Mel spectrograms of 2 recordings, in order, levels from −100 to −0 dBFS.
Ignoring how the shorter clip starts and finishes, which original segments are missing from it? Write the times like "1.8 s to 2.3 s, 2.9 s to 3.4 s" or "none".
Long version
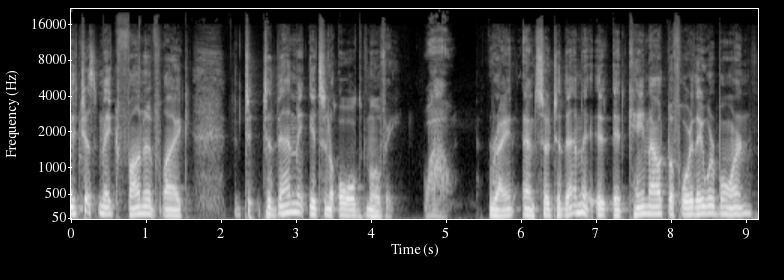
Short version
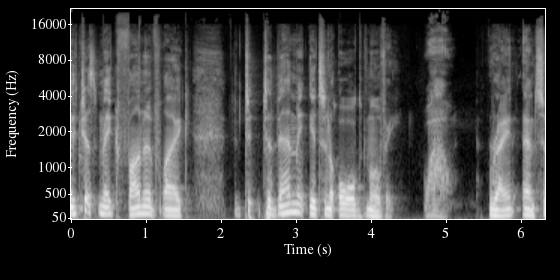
none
